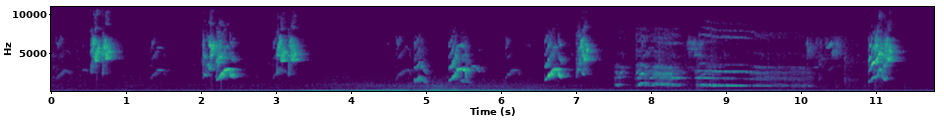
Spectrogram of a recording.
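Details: Male Australian parakeet (falk) singing actively: short, sharp chirps and twittering notes in separate bursts every second or so, with a longer warbled, buzzy phrase near the end, over a low steady hum.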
